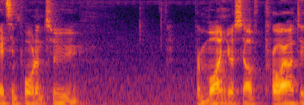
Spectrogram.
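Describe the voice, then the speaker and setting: Somewhat breathy and fairly low-pitched, a man talks at a fairly slow pace in a monotone, flat intonation, with audible room echo around him. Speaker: self-help vlogger. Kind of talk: motivational monologue.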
